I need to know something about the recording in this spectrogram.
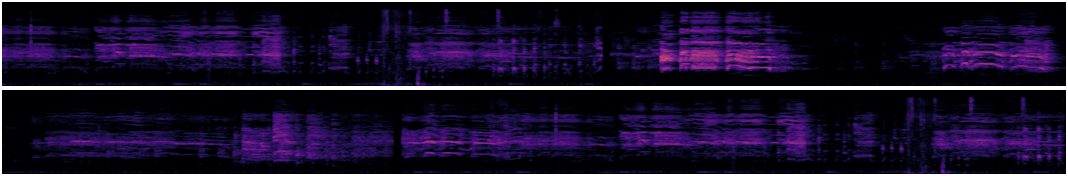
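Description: Gamefowl roosters crowing and clucking, several birds calling over one another. The loudest crows come about ten seconds in and again around fifteen seconds.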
